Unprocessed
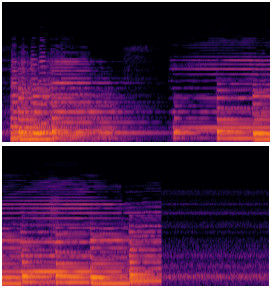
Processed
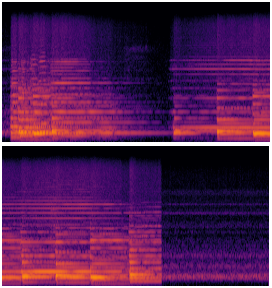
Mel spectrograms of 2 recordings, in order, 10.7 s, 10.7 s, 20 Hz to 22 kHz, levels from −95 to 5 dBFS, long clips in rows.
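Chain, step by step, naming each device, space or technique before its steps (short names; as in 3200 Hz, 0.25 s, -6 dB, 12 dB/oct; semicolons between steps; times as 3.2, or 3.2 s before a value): early wireless headset (HPF 240 Hz 24 dB/oct; CVSD 64 kbps); gain +2 dB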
